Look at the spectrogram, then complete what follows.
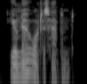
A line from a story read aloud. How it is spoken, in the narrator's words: I said quietly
